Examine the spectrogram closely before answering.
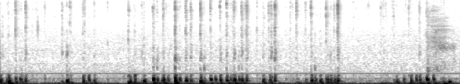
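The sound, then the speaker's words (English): Fast typing on a computer keyboard: many quick, irregular keystrokes clatter steadily for the whole stretch, loud and clear with no talk over them. “Kanye West, hold on, I have to type this so I can...”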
